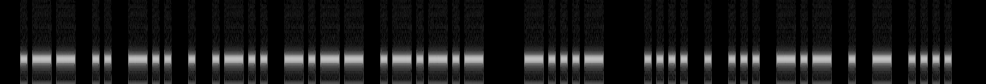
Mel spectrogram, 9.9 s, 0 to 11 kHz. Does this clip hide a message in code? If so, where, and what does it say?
Yes: Morse code from 0.2 to 9.5 s, heard as a keyed tone, about 20 wpm, 1000 Hz. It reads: WIDELY. <BT> HESKETH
